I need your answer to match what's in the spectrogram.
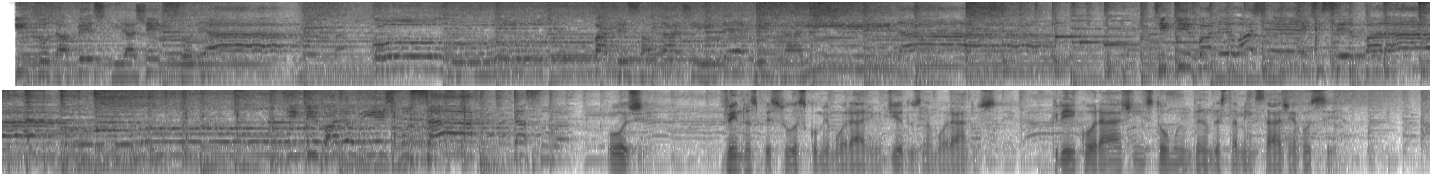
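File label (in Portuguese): despedida masculino, telemensagem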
